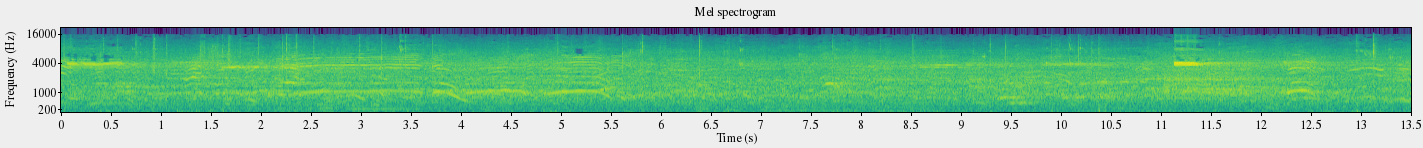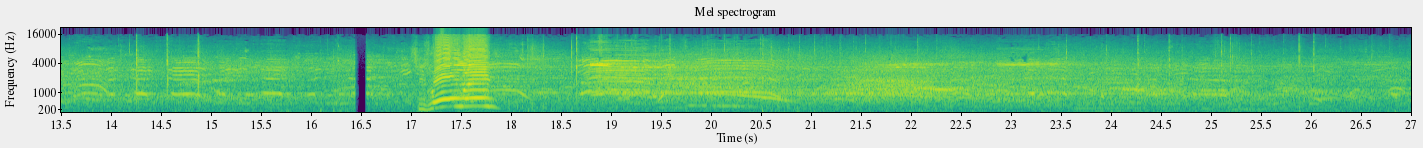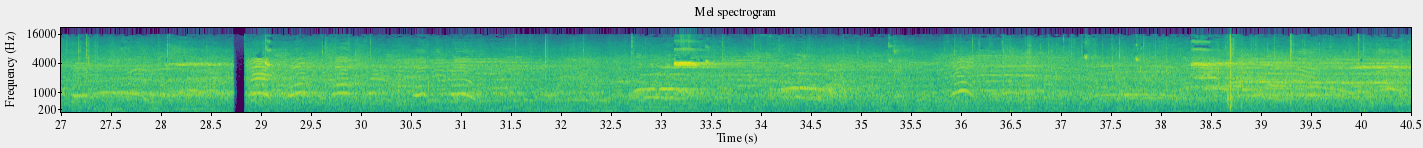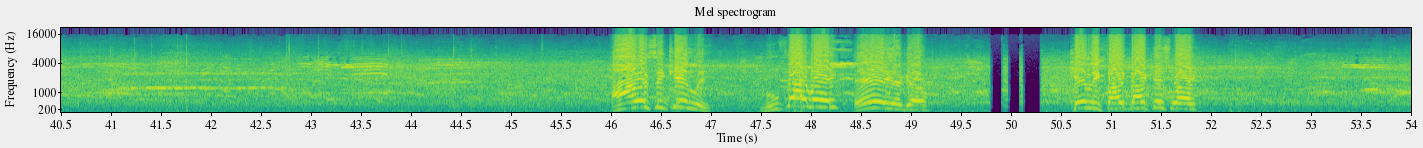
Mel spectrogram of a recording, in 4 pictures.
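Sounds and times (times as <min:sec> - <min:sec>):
crowd chatter: 0:00.0 - 0:54.0.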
